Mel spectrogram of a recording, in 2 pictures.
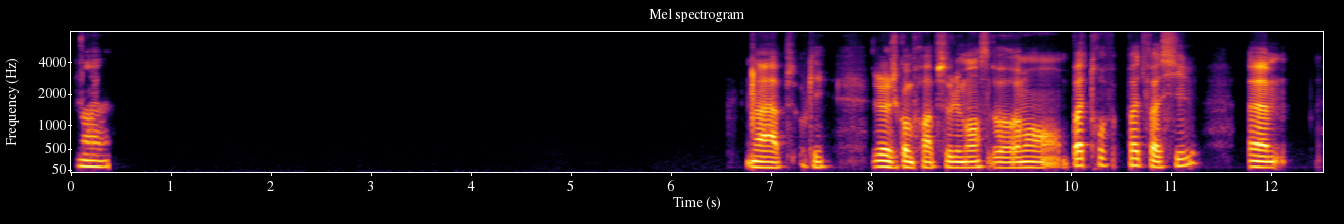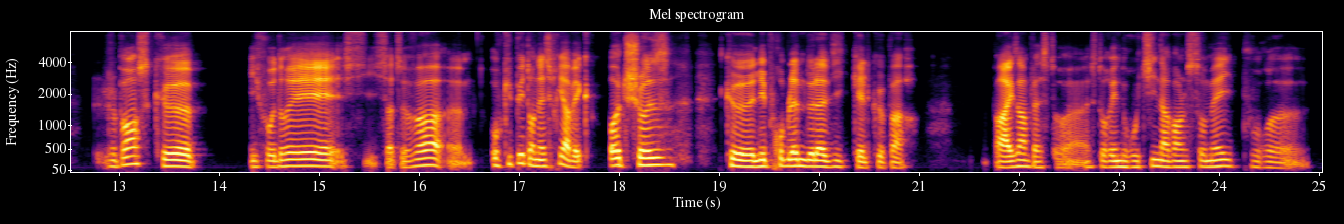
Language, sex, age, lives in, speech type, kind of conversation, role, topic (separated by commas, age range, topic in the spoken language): French, male, 30-34, France, conversation, advice, advisor, Comment décririez-vous votre insomnie liée au stress ?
